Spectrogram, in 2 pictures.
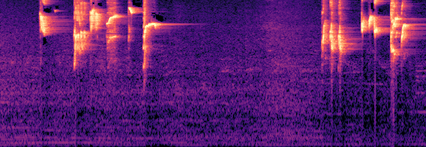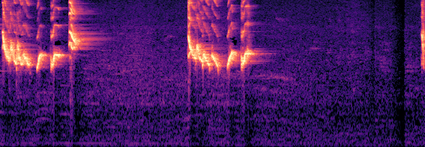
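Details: Orange-headed thrush in full song, used as a tutor for other songbirds: clusters of sharp, high whistled notes and rapid chirpy trills in short bursts separated by brief pauses, on a quiet background.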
